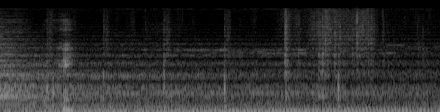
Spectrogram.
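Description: A few faint, light footsteps on a tiled floor over a low, steady room hum.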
